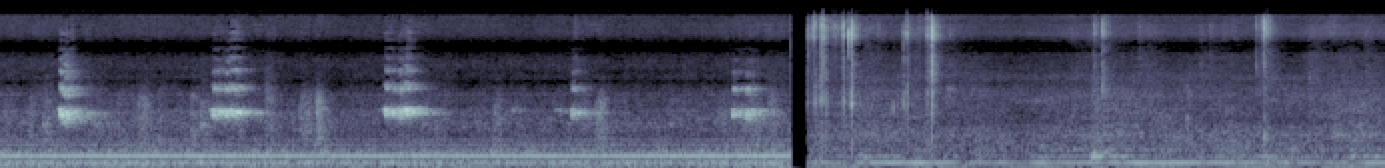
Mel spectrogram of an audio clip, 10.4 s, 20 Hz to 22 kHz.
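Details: Whirlpool dryer: a sharp high squeak repeats roughly every 1.25 seconds over a low hum from the turning drum, a dry rubbing squeal. The dirty white drum wheel (roller) is suspected and due for replacement, with a temporary repair made.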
